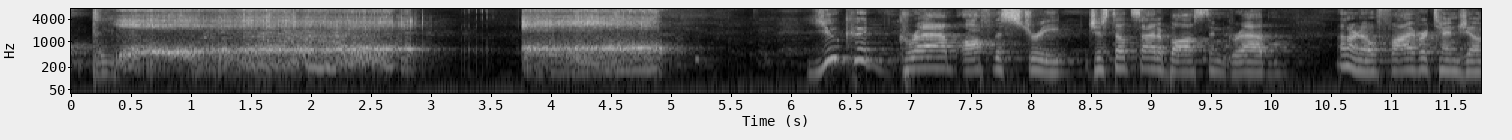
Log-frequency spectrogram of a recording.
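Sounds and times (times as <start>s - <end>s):
speech: 0.2s - 0.8s, 6.6s - 11.7s
man's voice imitating breathing changing into snoring: 0.2s - 3.1s, 3.8s - 5.2s.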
